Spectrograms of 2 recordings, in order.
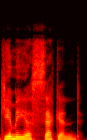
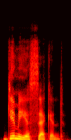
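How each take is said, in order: First: Measured, careful "Gimme a second"; slow model. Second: Quicker, lower "Gimme a second"; fast English. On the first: Teacher models the phrase for learners first, slowly. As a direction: take time over "Gimme a second". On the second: Teacher trains learners' ears, fast. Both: Shown as a demonstration. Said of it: "fast English is not difficult".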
